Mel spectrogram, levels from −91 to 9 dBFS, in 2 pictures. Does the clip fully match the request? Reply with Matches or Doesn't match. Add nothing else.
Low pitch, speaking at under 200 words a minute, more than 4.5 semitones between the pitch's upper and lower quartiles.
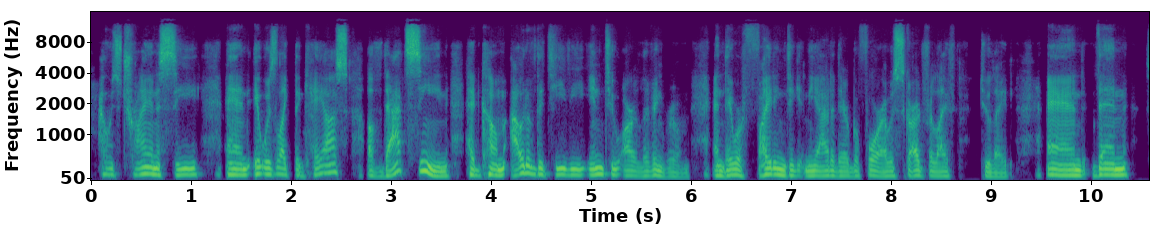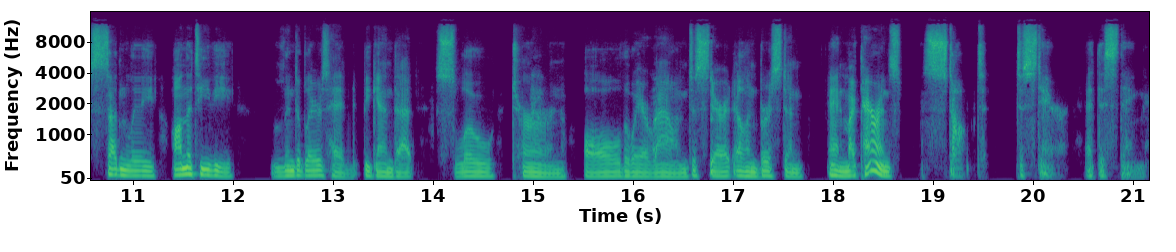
Doesn't match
